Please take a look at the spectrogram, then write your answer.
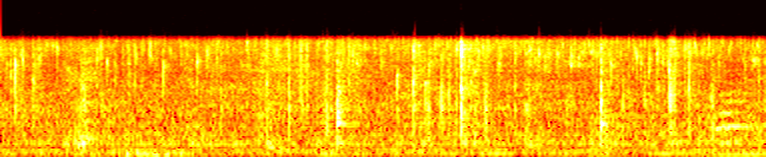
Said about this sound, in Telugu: అందుకే కొంచెం ఆయిల్లో వేంపుకోవాలి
